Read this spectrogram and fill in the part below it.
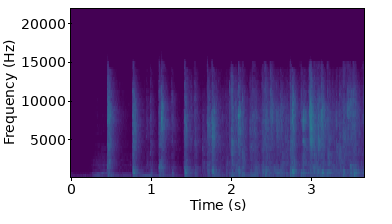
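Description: Clapping from an audience at a Buddhist Dharma talk, starting with a few scattered claps and thickening into a brief, fairly faint round of applause.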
